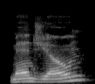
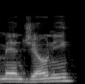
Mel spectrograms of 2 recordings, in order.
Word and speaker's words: Mangione: mean oh is that is that how you pronounce his name mangon it's not Manon yeah I guess that would be an I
